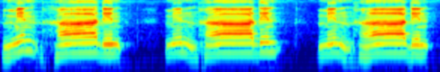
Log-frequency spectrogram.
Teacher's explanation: اس کو من ہادن نہیں پڑھیں گے، یعنی یا گناہ نہیں کریں گے، اس کو من ہادن نہیں، بلکہ کیا کریں گے؟ نون کو ظاہر کریں گے، کیونکہ یہاں اظہار کا قاعدہ ہے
